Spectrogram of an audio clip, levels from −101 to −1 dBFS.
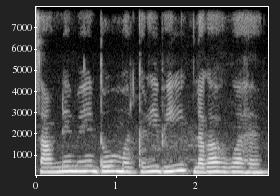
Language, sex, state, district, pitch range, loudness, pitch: Hindi, female, Jharkhand, Deoghar, 210-235 Hz, -12 LUFS, 220 Hz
